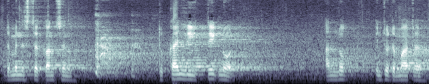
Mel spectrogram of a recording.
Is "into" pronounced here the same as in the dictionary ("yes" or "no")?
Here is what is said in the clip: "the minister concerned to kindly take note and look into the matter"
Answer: yes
